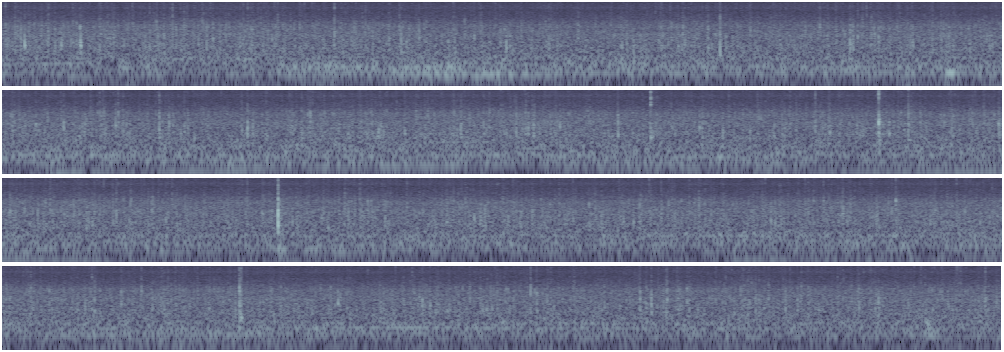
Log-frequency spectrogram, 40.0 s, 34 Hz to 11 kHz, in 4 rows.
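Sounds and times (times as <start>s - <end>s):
sharp raindrops hitting nearby: 0.0s - 39.9s
steady rain falling: 0.0s - 39.9s.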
